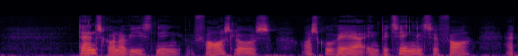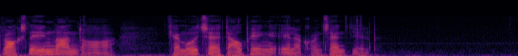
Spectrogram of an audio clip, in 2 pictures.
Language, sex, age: Danish, male, 51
